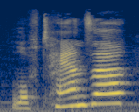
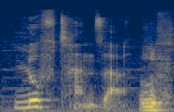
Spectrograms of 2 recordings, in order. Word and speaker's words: Lufthansa: flown with them before in English people usually say Lufthansa but in German we say Lufthansa so the emphasis on the first syllable Lufthansa versus Lufthansa that's kind of crazy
